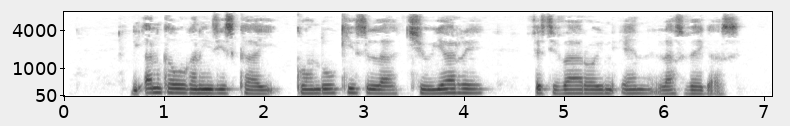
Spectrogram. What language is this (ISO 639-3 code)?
epo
